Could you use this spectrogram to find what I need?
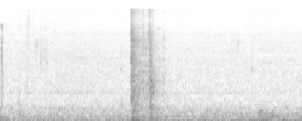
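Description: A button clicks.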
